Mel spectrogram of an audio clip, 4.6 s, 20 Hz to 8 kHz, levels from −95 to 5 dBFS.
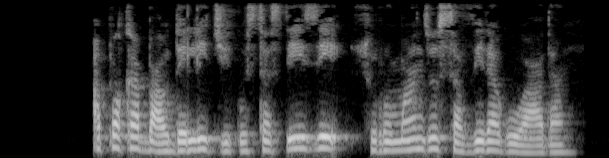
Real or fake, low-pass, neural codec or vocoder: real; 7.2 kHz; none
